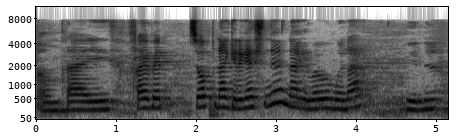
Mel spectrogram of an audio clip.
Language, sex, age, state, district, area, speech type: Bodo, female, 30-45, Assam, Kokrajhar, urban, spontaneous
